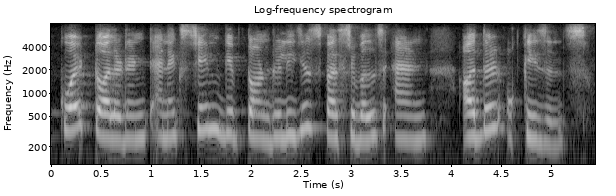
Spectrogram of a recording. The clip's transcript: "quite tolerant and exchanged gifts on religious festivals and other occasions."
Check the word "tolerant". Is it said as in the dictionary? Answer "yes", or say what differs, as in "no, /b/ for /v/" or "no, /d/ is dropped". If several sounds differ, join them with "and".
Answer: yes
